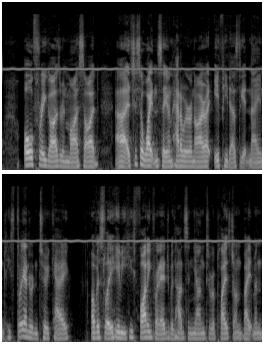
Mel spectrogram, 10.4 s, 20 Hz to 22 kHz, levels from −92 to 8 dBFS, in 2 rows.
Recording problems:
high-pitched whine; noticeable; throughout; 4.5 kHz, 10 dB below the speech

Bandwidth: 16 kHz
